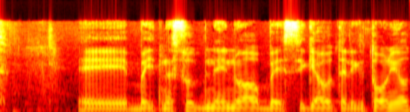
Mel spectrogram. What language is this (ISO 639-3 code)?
heb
